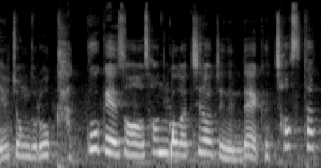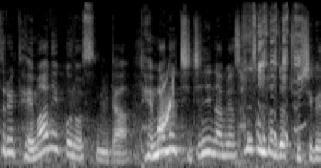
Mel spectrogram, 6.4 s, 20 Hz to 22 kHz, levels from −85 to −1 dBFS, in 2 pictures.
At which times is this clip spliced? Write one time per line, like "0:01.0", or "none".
0:04.6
